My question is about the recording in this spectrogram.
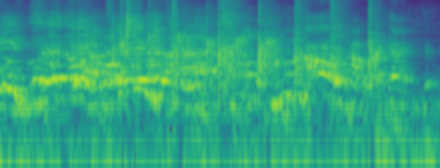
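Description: Hand claps from the audience, several a second from about a second in, under voices talking.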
